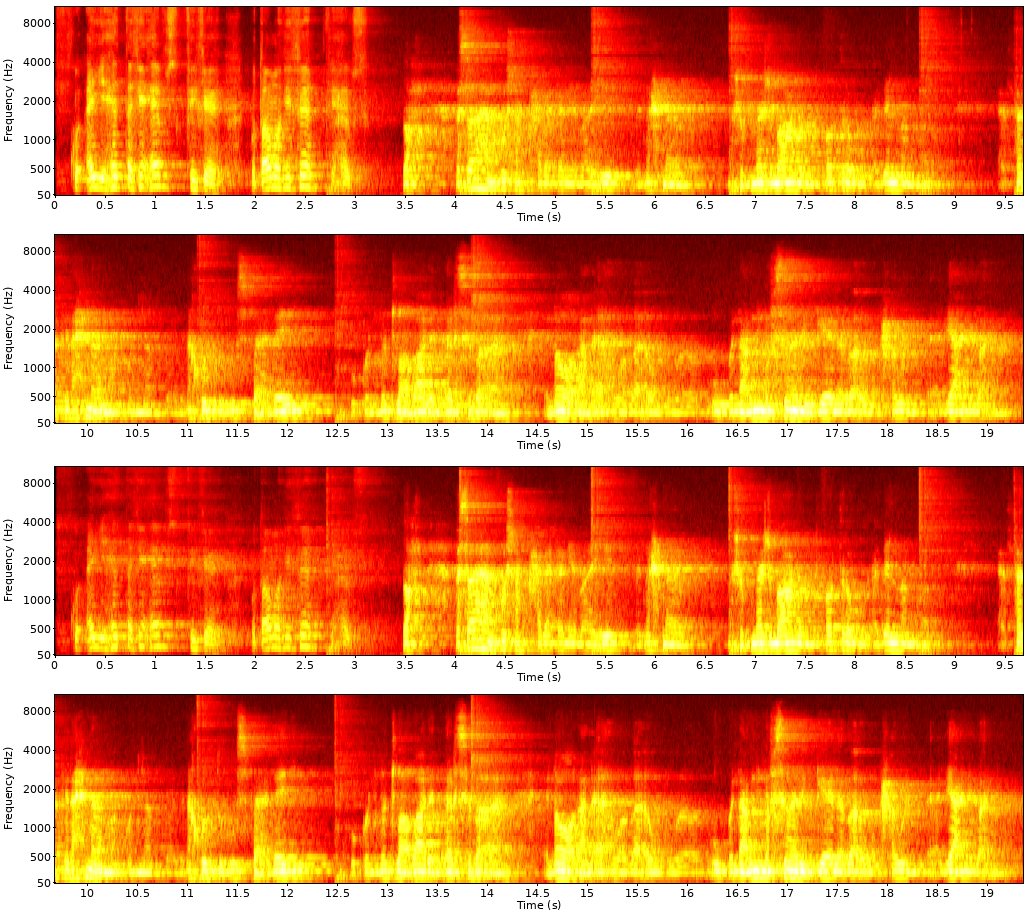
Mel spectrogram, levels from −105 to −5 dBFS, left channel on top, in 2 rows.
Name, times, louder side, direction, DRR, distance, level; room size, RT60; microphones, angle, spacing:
voice 1, 0.2-3.1, left 6 dB, 60° left, 0.4 m, -23 dB
sound 1, 2.4-14.0, right 1 dB, 85° right, 4.3 m, -43 dB
voice 2, 3.5-6.3 6.7-8.8 9.4-12.1 12.8-19.2, right 1 dB, 35° right, 1.0 m, -19 dB
10.5 x 8.2 x 5.8 m
head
